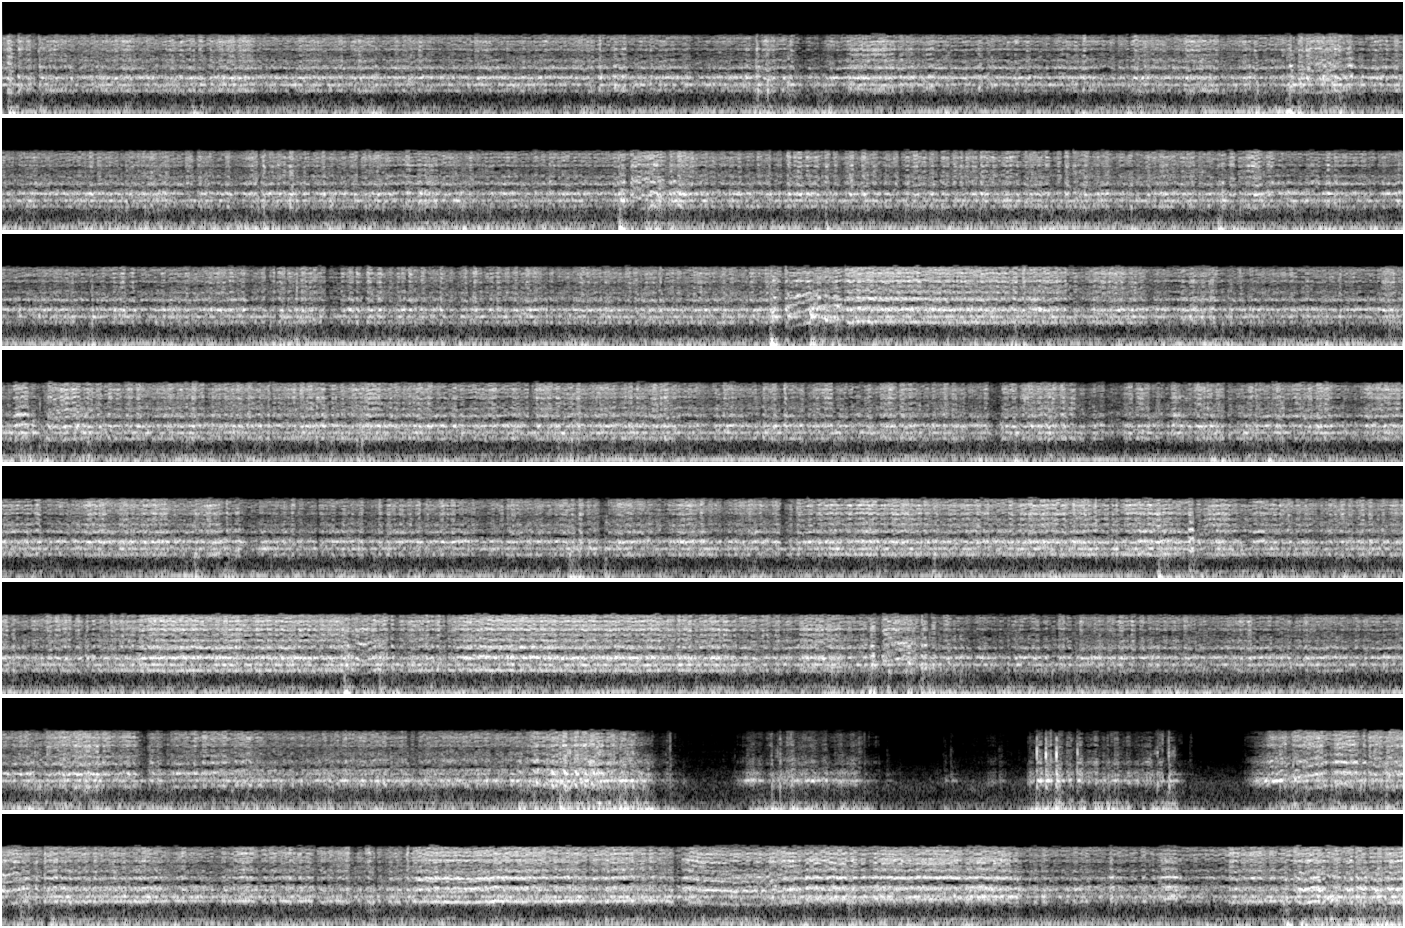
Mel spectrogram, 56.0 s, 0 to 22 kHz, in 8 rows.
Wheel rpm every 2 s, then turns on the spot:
200, 200, 200, 200, 200, 200, 200, 200, 200, 200, 200, 200, 200, 190, 200, 200, 200, 200, 200, 200, 200, 220, 70, 40, 200, 210, 210, 210.
44-46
